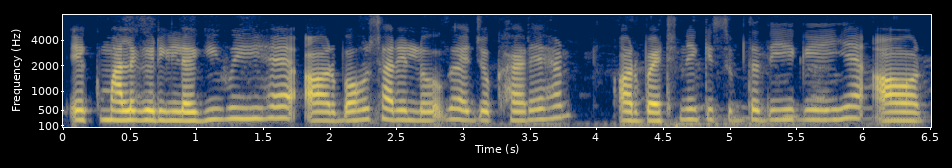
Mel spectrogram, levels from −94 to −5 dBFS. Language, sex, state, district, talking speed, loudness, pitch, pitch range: Hindi, male, Bihar, West Champaran, 195 wpm, -19 LUFS, 250 Hz, 235-265 Hz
